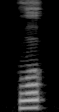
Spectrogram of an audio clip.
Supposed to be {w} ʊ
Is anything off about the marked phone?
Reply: no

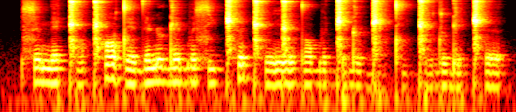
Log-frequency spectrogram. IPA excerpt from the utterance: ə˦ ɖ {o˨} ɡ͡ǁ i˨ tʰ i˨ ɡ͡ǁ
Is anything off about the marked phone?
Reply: yes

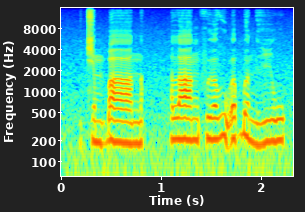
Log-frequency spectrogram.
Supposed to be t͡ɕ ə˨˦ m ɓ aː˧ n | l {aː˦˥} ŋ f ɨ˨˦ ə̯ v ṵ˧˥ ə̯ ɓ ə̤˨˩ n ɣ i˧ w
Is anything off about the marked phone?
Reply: yes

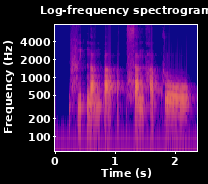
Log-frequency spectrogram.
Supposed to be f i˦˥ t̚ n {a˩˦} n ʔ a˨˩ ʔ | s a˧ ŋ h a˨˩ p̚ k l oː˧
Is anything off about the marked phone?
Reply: no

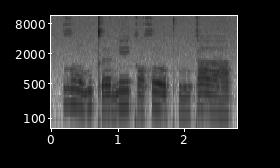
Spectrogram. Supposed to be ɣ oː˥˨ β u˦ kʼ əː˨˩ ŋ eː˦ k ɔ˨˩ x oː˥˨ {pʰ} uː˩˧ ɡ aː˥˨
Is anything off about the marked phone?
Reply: no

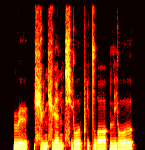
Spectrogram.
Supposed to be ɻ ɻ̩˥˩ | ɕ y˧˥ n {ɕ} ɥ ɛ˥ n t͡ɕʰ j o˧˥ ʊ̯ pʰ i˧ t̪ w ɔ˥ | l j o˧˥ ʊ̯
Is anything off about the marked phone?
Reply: no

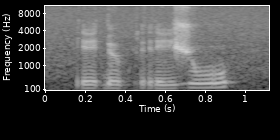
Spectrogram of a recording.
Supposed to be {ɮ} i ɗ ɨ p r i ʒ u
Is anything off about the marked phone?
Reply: yes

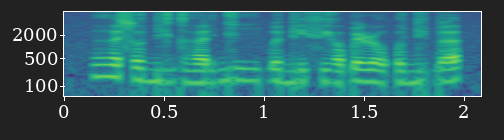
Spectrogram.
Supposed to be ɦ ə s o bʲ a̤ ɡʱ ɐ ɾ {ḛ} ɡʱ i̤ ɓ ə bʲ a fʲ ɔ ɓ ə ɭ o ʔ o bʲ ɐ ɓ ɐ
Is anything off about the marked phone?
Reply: yes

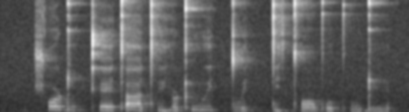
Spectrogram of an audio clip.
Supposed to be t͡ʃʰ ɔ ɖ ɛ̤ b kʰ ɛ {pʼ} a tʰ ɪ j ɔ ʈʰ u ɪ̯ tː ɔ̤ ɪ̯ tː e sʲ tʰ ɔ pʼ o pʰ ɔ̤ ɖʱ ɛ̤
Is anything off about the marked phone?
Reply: yes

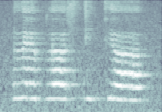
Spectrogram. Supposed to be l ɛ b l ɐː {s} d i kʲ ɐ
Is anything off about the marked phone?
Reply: no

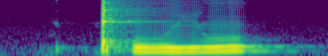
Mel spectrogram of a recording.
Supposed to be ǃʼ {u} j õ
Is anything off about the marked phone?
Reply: no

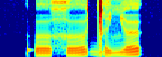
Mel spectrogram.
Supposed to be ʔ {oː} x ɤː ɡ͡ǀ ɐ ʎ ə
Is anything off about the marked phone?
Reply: yes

